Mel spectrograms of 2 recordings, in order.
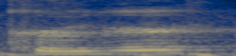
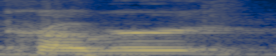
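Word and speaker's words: Kroeger: Kroger right you know his last name is actually pronounced Krueger Krueger but somebody said Kroger like like Freddy yeah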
